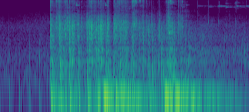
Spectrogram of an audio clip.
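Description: Gunfire in an online shooter video game: a sudden loud burst of rapid shots that starts after a short quiet lead-in and keeps going to the end, heard close with no talk.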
